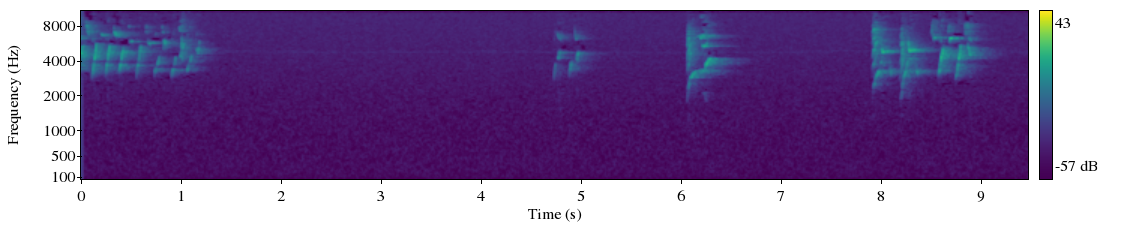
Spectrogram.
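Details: Song-trained European goldfinch, a male bred in captivity in the USA in 2021, sings still-incomplete Neapolitan passages from a carrier. A jangling opening burst is followed by silence, then short high rattling phrases and a final twittering run.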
